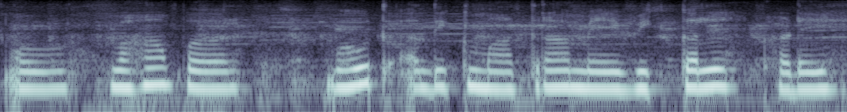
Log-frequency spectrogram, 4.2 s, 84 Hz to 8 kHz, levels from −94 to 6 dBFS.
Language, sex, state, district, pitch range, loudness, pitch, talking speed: Hindi, female, Punjab, Fazilka, 215-235 Hz, -15 LUFS, 225 Hz, 125 wpm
